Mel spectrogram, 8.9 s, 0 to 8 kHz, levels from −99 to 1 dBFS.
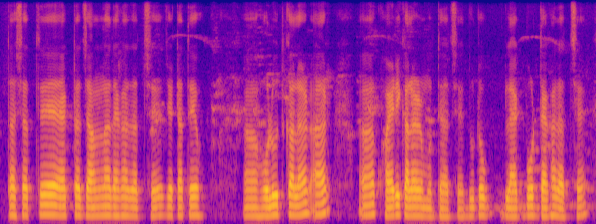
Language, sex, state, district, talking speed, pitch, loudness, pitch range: Bengali, male, Tripura, South Tripura, 135 wpm, 120 Hz, -19 LUFS, 115-125 Hz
